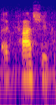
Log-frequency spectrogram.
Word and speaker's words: Akashic: at incarnation it's our I so it's our Akashic I learned how to say it Akashic record so this is art our map is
